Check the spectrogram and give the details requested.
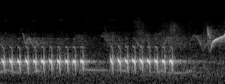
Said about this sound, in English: The Cuban trogon is a medium-sized bird often found in pairs. Its song sounds like its Spanish name, tocororo. It lives in the woodlands of Cuba and likes to sit still, except when feeding on flowers and fruits.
